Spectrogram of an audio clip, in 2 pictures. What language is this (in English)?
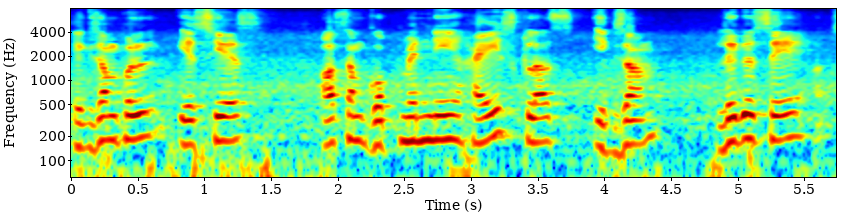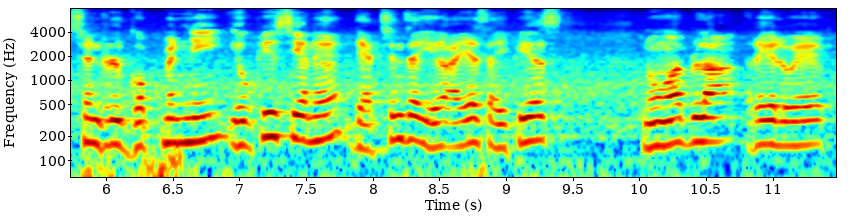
Bodo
